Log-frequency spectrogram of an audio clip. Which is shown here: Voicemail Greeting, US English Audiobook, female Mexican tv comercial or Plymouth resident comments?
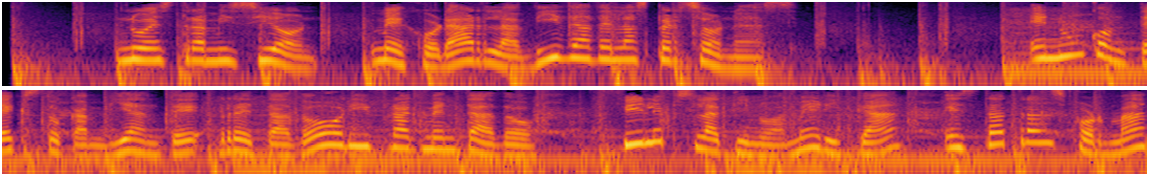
female Mexican tv comercial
